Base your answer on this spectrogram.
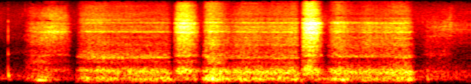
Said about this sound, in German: Ja, ich hoffe, man hört mich dann nicht mehr atmen.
